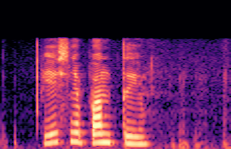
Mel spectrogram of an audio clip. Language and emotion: Russian, neutral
